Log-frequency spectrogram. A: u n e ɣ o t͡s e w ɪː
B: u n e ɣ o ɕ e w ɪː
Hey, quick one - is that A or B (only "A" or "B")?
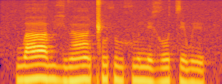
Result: A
